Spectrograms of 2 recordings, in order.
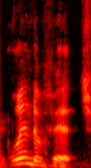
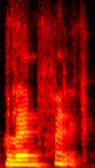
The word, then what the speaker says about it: Glenfiddich: is a Glendafitch or Glenda? Glenfiddich.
